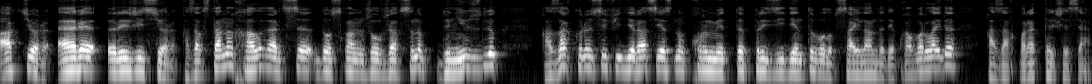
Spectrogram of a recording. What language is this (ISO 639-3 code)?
kaz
